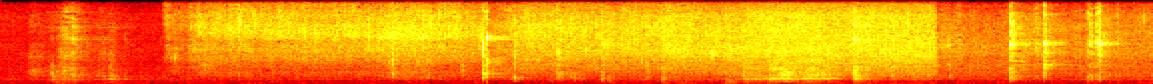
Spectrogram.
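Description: Chilli and ginger paste fries in a pan over low heat for a Kolkata-style vegetable chop, a close, steady sizzle broken by the scrape and clatter of a spoon stirring.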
